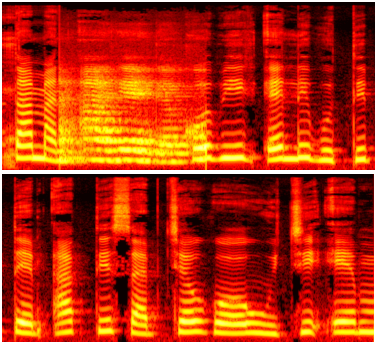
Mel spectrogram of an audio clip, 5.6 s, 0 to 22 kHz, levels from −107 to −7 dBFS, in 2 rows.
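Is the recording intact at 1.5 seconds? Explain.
No. From 0.43 to 1.53 s there is a switch to a distant microphone, likely because the close microphone dropped out. The speech turns roomy and hollow with thinner bass while the level stays about the same, and room noise sits about 30 dB below. A spectrogram shows weaker low frequencies and smeared reverberant tails, with sharp boundaries at both ends.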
